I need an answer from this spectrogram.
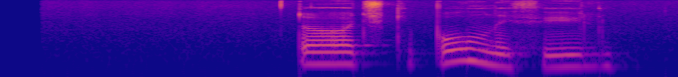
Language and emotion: Russian, sad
